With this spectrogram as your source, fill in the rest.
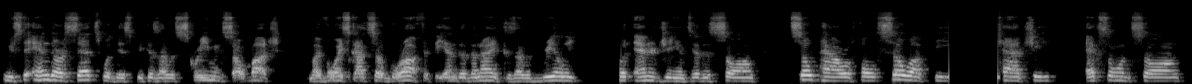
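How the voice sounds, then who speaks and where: A man with a New York accent talks up his favorite punk track with eager, detailed enthusiasm. His voice sits fairly high for a man. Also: fairly even intonation, moderate pace, gravelly, darkish tone, breathy edge, rough recording. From Queens, New York. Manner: enthusiastic, detail-heavy storytelling. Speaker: guest, punk singer. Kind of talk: casual music discussion.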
